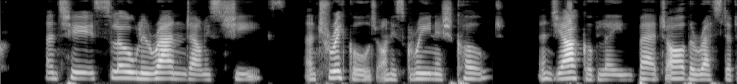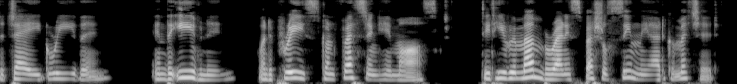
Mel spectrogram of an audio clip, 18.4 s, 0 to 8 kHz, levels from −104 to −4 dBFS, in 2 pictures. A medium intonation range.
Yes: average, 3.5 semitones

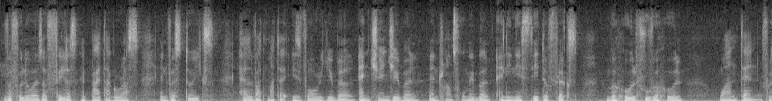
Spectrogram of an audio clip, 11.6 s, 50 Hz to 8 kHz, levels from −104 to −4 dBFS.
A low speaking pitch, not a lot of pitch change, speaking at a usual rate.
Yes: low, 125 Hz; narrow, 1.9 semitones; average, 150 wpm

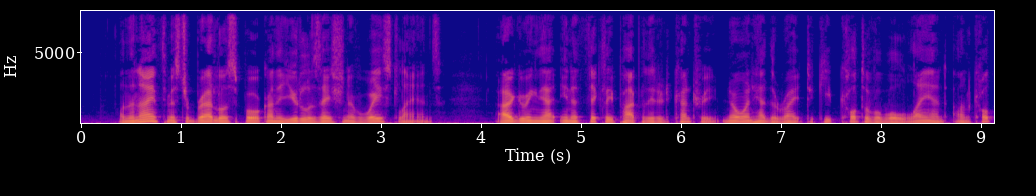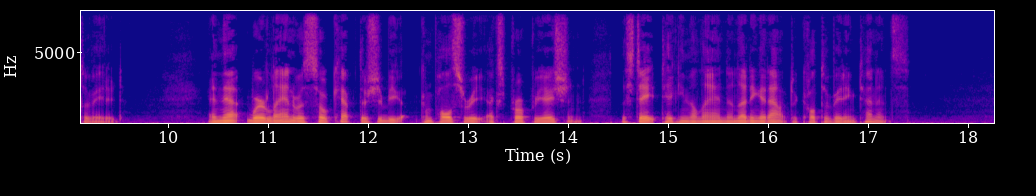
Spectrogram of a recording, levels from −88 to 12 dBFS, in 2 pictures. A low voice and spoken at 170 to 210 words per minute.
Yes: very low, 95 Hz; average, 175 wpm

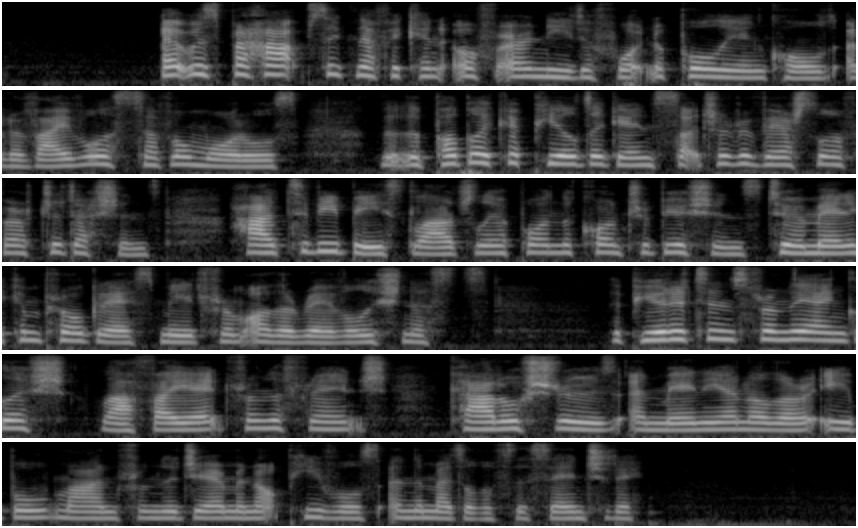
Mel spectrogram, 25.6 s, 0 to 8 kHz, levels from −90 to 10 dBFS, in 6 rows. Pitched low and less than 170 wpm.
No: high, 220 Hz; average, 160 wpm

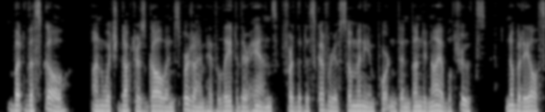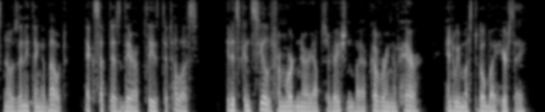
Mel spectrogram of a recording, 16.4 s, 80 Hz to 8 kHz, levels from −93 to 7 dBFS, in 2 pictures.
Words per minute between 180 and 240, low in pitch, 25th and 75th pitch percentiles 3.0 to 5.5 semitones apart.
No: average, 200 wpm; low, 115 Hz; narrow, 2.6 semitones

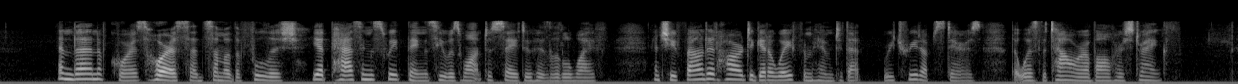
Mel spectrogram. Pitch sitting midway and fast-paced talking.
Yes: medium, 180 Hz; fast, 220 wpm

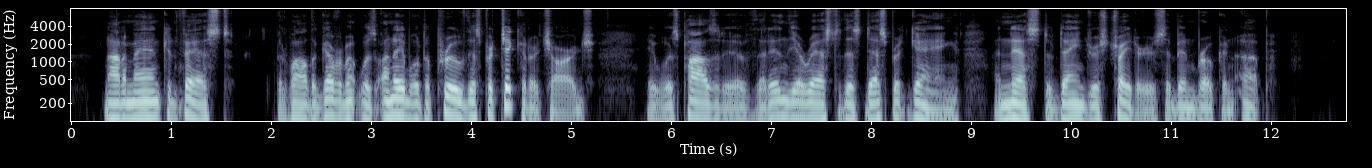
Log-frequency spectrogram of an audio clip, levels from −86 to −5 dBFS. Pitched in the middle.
No: low, 100 Hz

